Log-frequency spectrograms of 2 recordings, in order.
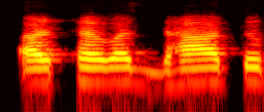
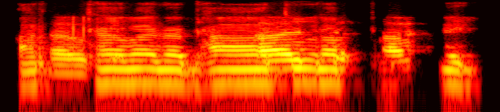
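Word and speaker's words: अर्थवदधातुरप्रत्ययः: Again, अर्थवद् धातुर् अप्रत्ययः full ra you have to pronounce that. अर्थवद् धातुर् अप्रत्ययः Okay. अर्थवद् धातुर् अप्रत्ययः प्रातिपदिकम् अर्थवद् अर्थवत् धातु you cannot say अर्थवदधातु like that अर्थवदधातुर प्रत्ययः प्रातिपदिकम् okay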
